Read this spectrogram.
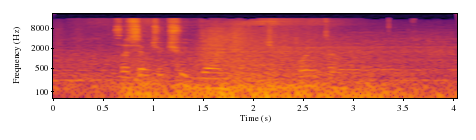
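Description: A magical shimmering chime rings out.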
